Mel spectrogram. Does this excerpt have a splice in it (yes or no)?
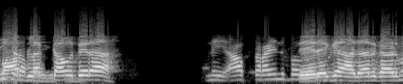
no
